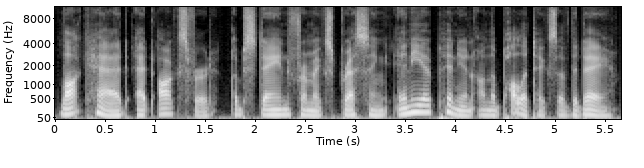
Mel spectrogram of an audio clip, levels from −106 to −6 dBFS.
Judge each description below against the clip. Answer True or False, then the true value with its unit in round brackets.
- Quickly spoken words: False (160 wpm)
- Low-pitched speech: True (110 Hz)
